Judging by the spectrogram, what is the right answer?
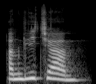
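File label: "англичан", Komi, female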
